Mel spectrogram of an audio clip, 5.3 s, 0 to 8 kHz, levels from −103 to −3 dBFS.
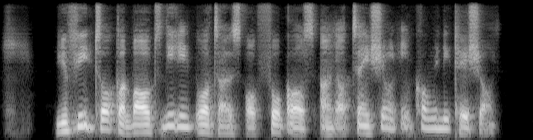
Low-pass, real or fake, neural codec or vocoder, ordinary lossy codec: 7.2 kHz; fake; codec, 16 kHz, 0.5 kbps, FreqCodec, larger model; none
